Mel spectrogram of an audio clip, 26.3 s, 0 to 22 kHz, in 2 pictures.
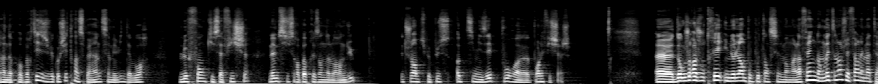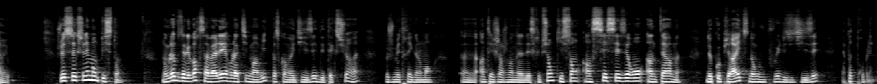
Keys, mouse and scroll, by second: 1.2 scroll down 5, 1.4-3.5 middle drag, 3.5-3.9 scroll up 1, 3.9 middle click, 4.7 click, 6.7 middle click, 7.4 scroll down 3, 7.6-10.6 middle drag, 11.4 middle click, 12.1-12.8 scroll up 1, 12.8-13.8 middle drag, 13.8 click, 15.3-18.3 drag, 19.3-24.0 drag, 24.0-24.5 scroll up 1, 24.5-26.2 middle drag, 26.2 click.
